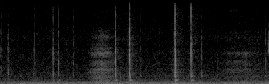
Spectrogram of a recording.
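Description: A Japanese paperback novel with a glossy paper cover and a solid stack of pages is held upright in one hand and tapped on the cover with the fingernails. Quiet, sharp, clicky taps come at uneven intervals over a low, steady hum, each fading almost at once.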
